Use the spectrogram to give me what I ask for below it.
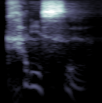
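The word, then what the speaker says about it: χάρις: 다르게 표현할 수 있습니다 여기에서 헬라어로 원어로 보면 은혜 라는 헬라어는 카리스 라고 발음 해요 보토 우리가 garry's 막아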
